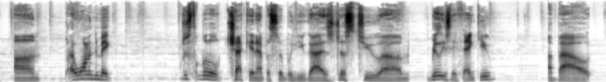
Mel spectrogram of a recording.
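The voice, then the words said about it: Strained, worn-out voice. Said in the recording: “I've been singing at like restaurants for the last fucking 4 or 5 days ... my voice is a little fucked”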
